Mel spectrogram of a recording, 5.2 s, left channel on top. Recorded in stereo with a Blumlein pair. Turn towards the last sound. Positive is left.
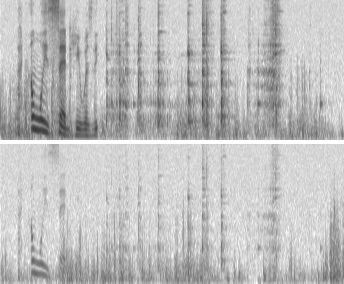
turn(degrees=55)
